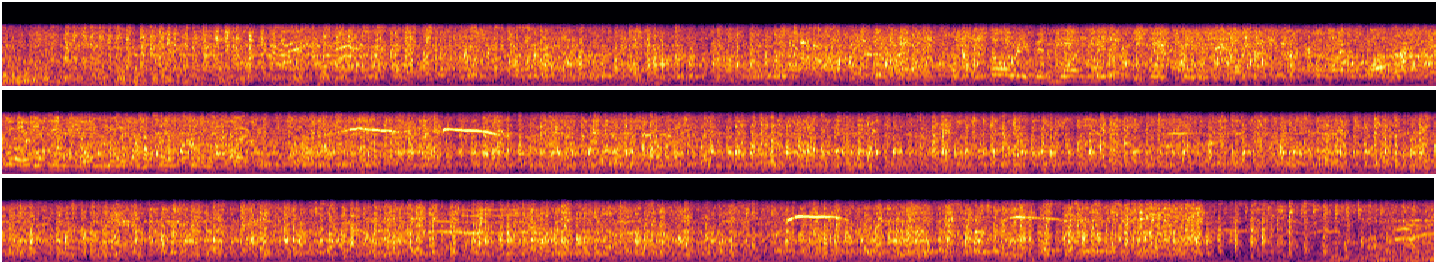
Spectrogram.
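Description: Big Thunder Mountain Railroad mine-train roller coaster running on its track: a steady, loud rushing rattle from the moving train. A few short high cries, likely from riders, come around the middle and near the end.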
